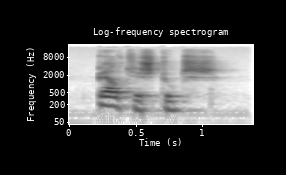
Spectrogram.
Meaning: arrow key, cursor key
- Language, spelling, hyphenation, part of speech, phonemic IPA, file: Dutch, pijltjestoets, pijl‧tjes‧toets, noun, /ˈpɛi̯l.tjəsˌtuts/, Nl-pijltjestoets.ogg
